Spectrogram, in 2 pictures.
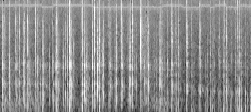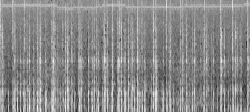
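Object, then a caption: Plastic suncream tube. A small, hollow yellow plastic suncream tube is held close to the microphone and tapped with the fingertips. The taps are quick and nearly continuous, making soft, hollow thuds that are heaviest in the low end, with light plastic clatter on top.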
